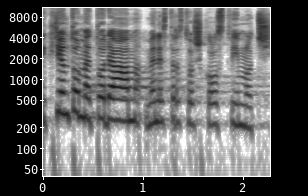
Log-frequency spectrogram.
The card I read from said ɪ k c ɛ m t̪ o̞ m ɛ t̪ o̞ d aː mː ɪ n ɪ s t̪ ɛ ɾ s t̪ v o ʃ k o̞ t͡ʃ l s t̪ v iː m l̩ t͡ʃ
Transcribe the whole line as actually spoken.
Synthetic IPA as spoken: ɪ k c ɛ m t̪ o̞ m ɛ t̪ o̞ d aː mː ɪ n ɪ s t̪ ɛ ɾ s t̪ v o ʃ k o̞ l s t̪ v iː m l̩ t͡ʃ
